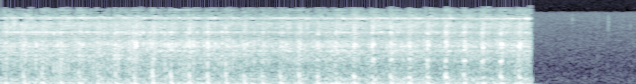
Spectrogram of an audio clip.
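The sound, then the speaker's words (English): A helicopter roars in to take the last three people off, its rotor blades thumping in a rapid, steady rhythm over a dense engine whine, loud and sustained for over two seconds before cutting off abruptly into silence. “Hey, here's the last helicopter in to take the last three of us off.”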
